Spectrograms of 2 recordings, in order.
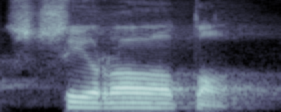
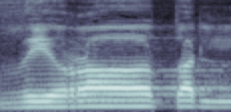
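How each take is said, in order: First: It begins with a heavy, emphatic s sound. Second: It begins with a sound between s and z. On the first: "Yang pertama dibaca pakai sod" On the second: "yang ketiga antara sin dengan dha"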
